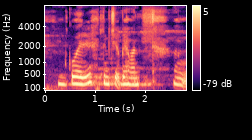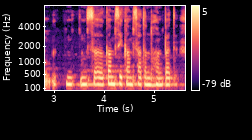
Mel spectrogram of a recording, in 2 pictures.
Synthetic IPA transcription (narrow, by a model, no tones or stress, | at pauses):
koːɾet̪imt͡ʃʰibɐɦʋan | kɐmsekɐmsaːt̪ʰɐnd̪ʱoːnpɐt̪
